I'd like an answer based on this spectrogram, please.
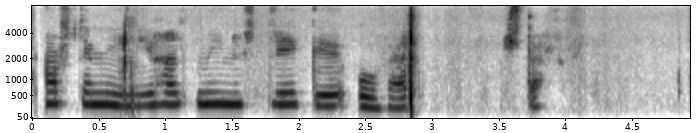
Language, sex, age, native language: Icelandic, female, 11, Icelandic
